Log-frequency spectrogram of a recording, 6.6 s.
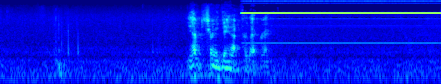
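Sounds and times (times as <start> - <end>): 
speech: 2.8 - 4.2
clipped high-pitched sine test tone: 3.6 - 6.6.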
